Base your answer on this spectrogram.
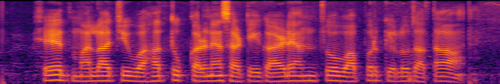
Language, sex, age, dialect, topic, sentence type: Marathi, male, 36-40, Southern Konkan, agriculture, statement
